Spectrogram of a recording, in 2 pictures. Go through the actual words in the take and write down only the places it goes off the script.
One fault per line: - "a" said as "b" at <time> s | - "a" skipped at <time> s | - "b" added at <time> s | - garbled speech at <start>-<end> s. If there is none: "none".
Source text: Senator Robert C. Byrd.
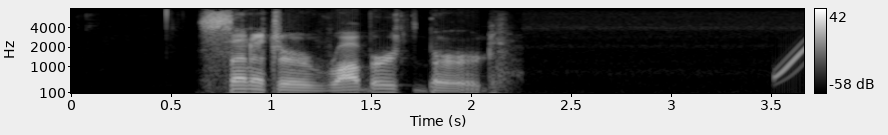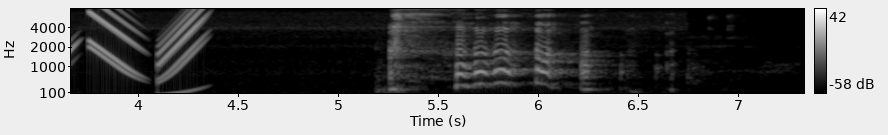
- "C" skipped at 1.8 s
